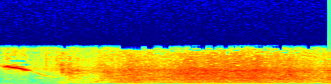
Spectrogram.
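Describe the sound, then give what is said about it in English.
A quick mouth whistle slides downward in pitch, then gives way to a broad wash of crowd laughter and chatter that carries on steadily. “I remember hearing a whistle.”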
